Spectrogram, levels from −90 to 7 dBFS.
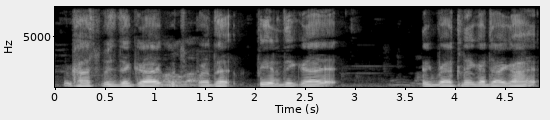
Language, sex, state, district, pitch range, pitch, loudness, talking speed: Hindi, male, Uttar Pradesh, Hamirpur, 135-150 Hz, 145 Hz, -19 LUFS, 185 wpm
